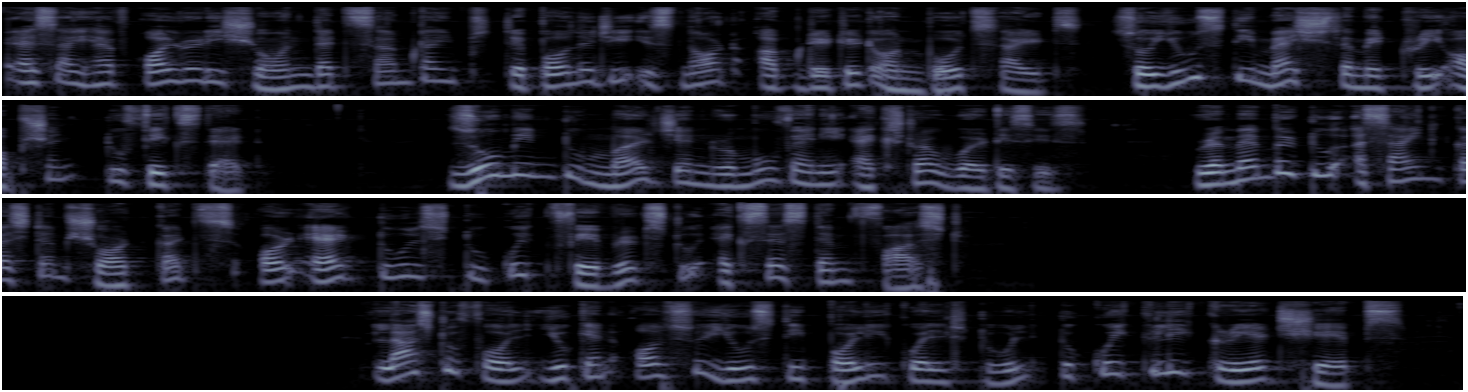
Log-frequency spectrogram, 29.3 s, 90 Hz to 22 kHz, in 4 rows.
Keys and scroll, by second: 0.5 a, 3.3 typing, 8.7 q, 21.0 typing.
